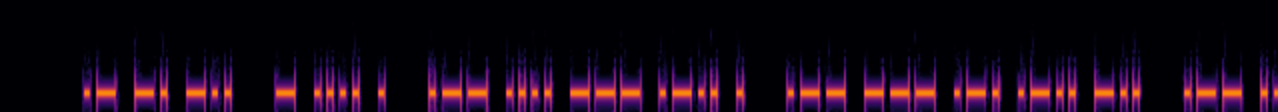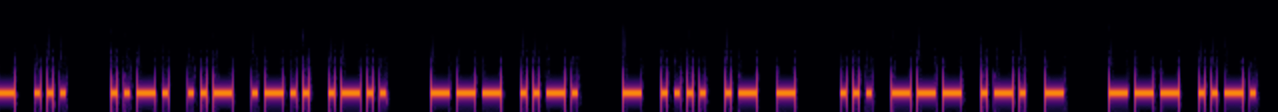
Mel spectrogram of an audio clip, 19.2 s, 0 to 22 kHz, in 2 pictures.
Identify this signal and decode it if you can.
Morse code, heard as a keyed tone, about 25 wpm, 700 Hz. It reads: AND THE WHOLE WORLD WAS FULL OF THAT SORT OF
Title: Sentences from Top 1300 Words 25wpm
